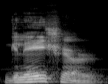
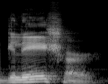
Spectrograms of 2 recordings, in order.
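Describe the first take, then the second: First: It is said with an American English pronunciation. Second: The same.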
